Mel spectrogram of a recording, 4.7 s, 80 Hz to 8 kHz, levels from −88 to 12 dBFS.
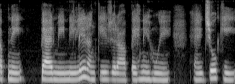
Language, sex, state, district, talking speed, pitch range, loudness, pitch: Hindi, female, Uttar Pradesh, Jyotiba Phule Nagar, 155 wpm, 190-205 Hz, -17 LUFS, 195 Hz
